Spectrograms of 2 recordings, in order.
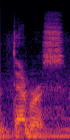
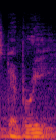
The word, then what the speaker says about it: debris: chassis with boosters yes that is how I pronounce it debris all over the desert or Deborah's no it's debris other than this why is it pronounced Deborah's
